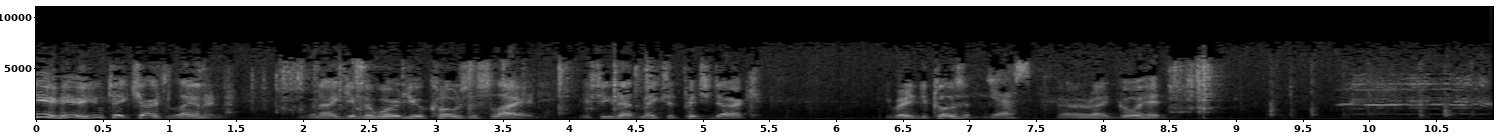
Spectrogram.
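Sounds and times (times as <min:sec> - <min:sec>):
speech: 0:00.0 - 0:05.6, 0:06.4 - 0:08.8
horse whinnying: 0:09.8 - 0:10.9.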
